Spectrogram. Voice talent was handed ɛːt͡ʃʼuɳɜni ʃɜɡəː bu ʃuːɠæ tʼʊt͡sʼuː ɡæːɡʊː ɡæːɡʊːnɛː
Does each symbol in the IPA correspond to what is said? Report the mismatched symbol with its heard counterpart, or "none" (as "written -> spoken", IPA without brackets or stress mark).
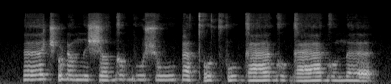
none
